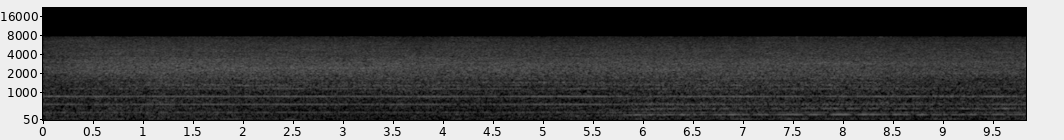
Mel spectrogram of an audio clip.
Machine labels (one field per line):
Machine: fan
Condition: normal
